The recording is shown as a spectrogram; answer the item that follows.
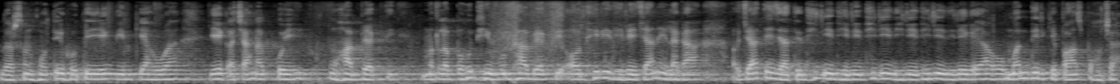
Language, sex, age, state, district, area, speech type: Hindi, male, 30-45, Uttar Pradesh, Bhadohi, urban, spontaneous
